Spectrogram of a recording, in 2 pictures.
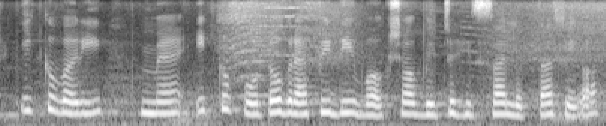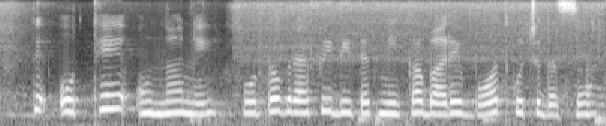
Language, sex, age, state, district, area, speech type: Punjabi, female, 18-30, Punjab, Ludhiana, urban, spontaneous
